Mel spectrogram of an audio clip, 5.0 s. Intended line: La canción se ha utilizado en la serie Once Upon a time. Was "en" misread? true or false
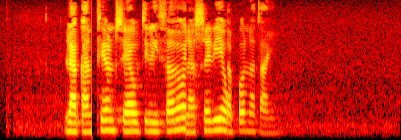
true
